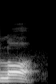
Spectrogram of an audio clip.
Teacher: যখন ল উচ্চারণ করতেছো জিহ্বার দুই পাশ দিয়ে বাতাস বাইরে বের হয়ে যাচ্ছে। জিহ্বার দুই পাশ পাশ পার্ষিক। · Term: পার্শ্বিক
